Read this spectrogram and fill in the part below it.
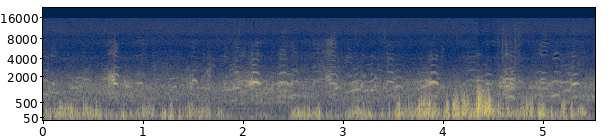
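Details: Displaying sandhill cranes at Montezuma National Wildlife Refuge visitor center, November 2020: a constant chorus of rattling, bugled calls from many birds, mixed with frequent low thumping noise.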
